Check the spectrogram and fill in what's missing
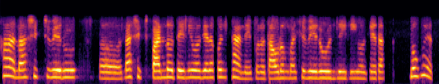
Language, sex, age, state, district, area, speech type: Marathi, female, 18-30, Maharashtra, Ahmednagar, urban, conversation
